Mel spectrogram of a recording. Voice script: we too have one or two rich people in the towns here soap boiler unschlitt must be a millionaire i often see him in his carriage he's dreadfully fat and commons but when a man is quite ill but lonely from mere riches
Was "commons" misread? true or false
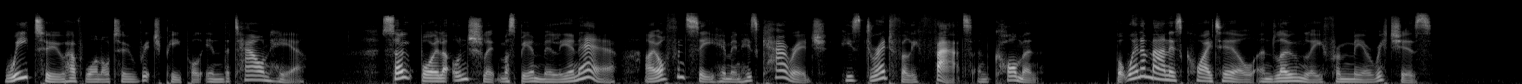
true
